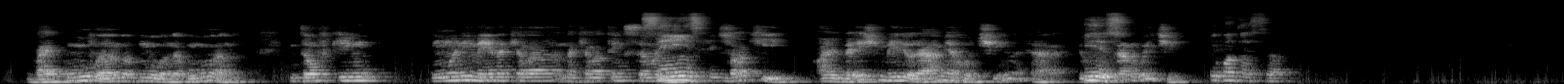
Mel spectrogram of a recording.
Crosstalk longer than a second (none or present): none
